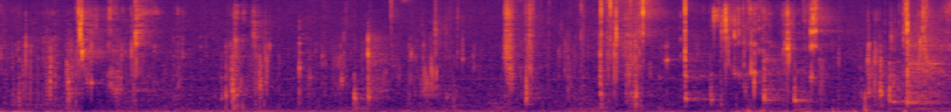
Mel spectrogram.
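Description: Close-miked chewing of a soft bread roll, with wet mouth clicks and smacks. Swallows from a bottled drink come about four seconds in.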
